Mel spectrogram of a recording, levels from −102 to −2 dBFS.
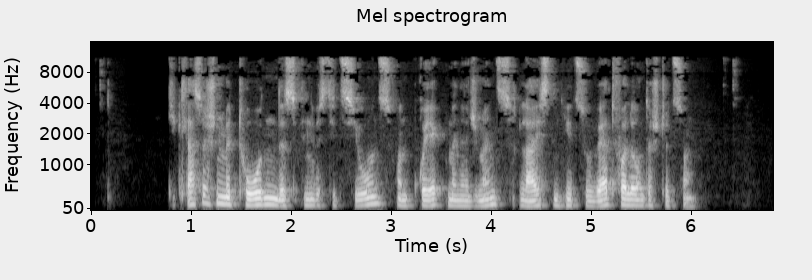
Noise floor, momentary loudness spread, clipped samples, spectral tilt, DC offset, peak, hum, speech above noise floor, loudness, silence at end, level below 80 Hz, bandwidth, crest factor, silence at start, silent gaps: -82 dBFS; 9 LU; under 0.1%; -4 dB/octave; under 0.1%; -2 dBFS; none; 63 dB; -19 LUFS; 0.8 s; -60 dBFS; 11.5 kHz; 18 dB; 0.8 s; none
